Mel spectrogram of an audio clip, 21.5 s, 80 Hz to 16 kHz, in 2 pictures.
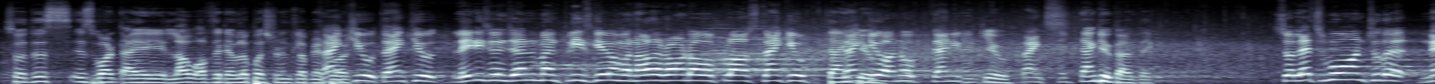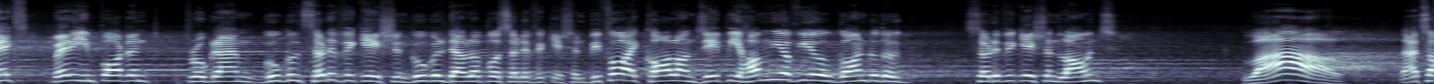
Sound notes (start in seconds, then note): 5.5 applause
